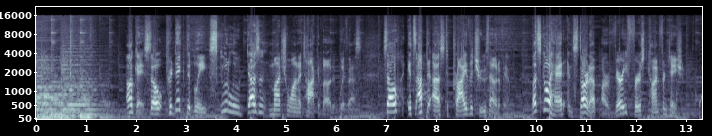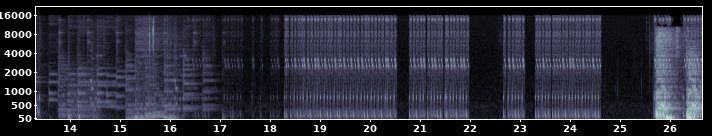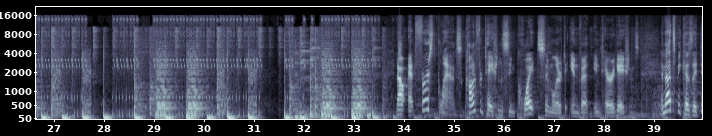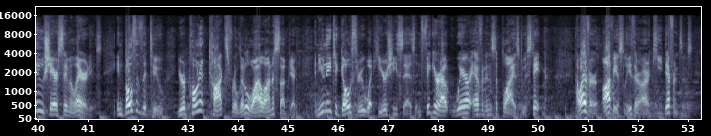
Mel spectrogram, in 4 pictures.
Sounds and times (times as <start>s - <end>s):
Music: 0.0s - 17.1s, 25.7s - 53.2s.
